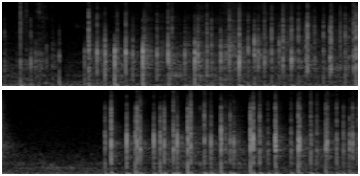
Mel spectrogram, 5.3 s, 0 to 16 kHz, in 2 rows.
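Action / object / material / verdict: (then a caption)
tap / thin kraft cardboard packaging sleeve / cardboard / none. Long matte nails tap fast on a thin kraft cardboard sleeve, folded open, from beeswax wrap packaging. About 28 dry, crisp, bright taps come in quick runs, each dying almost at once, with a short pause early on and a longer gap near the middle.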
